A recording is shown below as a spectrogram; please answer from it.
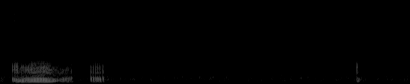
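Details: Snoring in a sleeping shih tzu: a rough, rattling snore followed by a shorter snort, then quiet with one faint snuffle.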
